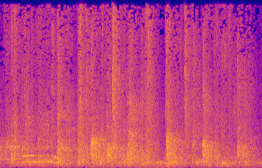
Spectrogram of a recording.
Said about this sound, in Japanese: お、じゃあ、女の子、はい。よく知ってるね。正解、拍手。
